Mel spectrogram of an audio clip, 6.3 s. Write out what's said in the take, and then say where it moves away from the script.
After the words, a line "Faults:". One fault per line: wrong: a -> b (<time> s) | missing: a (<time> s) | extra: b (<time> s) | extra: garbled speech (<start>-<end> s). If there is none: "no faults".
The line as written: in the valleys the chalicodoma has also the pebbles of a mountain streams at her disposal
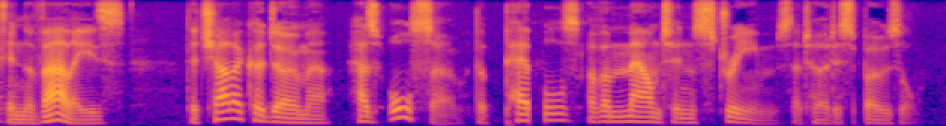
in the valleys the chalicodoma has also the pebbles of a mountain streams at her disposal
Faults:
no faults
